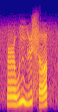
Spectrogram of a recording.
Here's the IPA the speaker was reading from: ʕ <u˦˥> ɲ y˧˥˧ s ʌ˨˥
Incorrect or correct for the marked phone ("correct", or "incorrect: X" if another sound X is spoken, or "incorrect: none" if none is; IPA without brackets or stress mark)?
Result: incorrect: u˨˥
